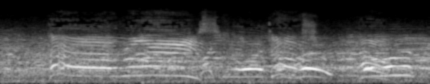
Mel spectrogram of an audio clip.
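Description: Several men shouting short calls, one after another, over a steady hum of crowd noise at a rugby league ground.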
